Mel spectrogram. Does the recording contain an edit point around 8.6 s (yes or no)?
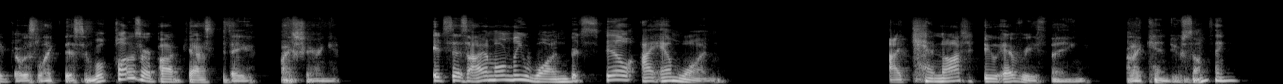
no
